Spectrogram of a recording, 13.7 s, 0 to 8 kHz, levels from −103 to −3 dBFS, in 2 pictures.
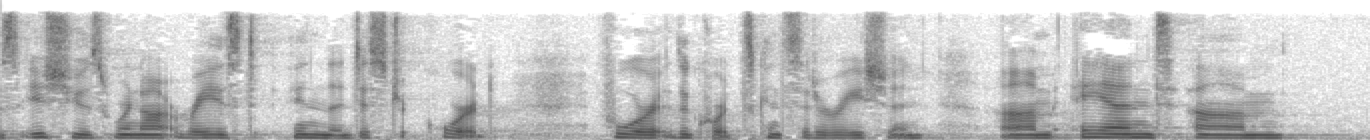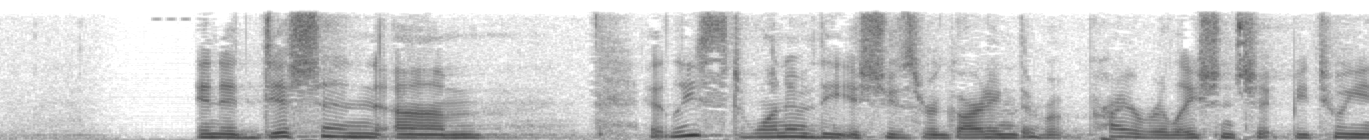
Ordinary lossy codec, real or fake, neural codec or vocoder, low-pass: MP3, 64 kbps; real; none; 7.2 kHz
